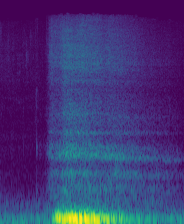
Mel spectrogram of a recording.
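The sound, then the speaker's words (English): A single deep breath taken during a group prayer: a soft, breathy rush that swells and eases away over about a second, heard alone with no talk. “Take a deep breath and think of the Lord's presence closer to you than that breath.”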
